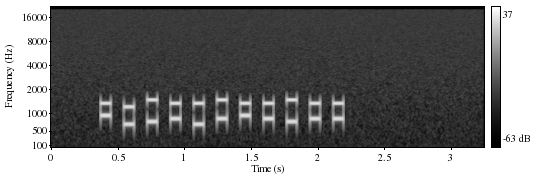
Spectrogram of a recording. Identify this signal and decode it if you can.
DTMF, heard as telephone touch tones, dialled by machine, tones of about 80 ms. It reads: 01682908688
